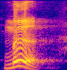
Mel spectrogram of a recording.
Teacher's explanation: 입술을 이용해야 미음 낼 수 있네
